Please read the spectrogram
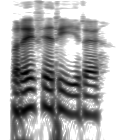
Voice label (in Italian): "preferire", Italian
